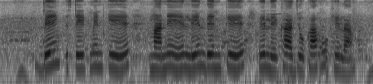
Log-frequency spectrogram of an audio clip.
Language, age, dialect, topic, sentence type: Bhojpuri, 18-24, Southern / Standard, banking, statement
